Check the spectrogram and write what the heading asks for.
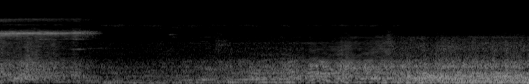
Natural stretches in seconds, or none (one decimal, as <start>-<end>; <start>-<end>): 0.8-3.0; 3.9-5.3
